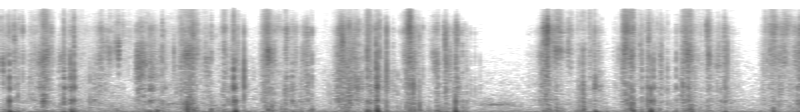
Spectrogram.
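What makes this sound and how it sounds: Nitrile-gloved fingers rub and grip the solid paper cover of a black paperback book, "Pillow Thoughts." The result is a steady, close crinkling and scratchy rustle with many quick dry scrapes and soft low thumps, each one dying away at once, plus bright hiss on the strokes.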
